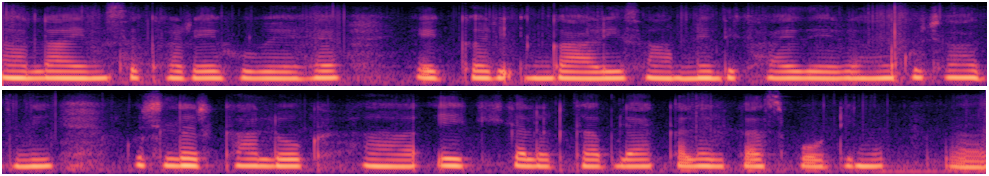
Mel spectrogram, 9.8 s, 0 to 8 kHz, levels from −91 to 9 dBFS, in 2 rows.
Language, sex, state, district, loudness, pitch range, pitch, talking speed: Hindi, female, Punjab, Pathankot, -15 LUFS, 195-205 Hz, 200 Hz, 175 wpm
